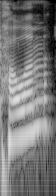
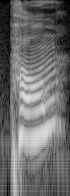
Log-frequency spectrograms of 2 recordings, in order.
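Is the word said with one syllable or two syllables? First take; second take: two syllables; one syllable. First: The word is said as two syllables. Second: The word is said as one syllable. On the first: The speaker calls it right. "I make sure I say it with two syllables" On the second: The speaker calls it wrong. "Years ago, I pronounced it poem, which it's arguable that that's incorrect"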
